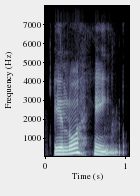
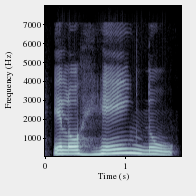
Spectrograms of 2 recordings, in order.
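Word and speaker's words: אלהינו: Então, o nome próprio do criador não é pronunciado, tá bom? Aí nós vamos para essa próxima palavra. E, lo, re, i, no. Eloheinu.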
